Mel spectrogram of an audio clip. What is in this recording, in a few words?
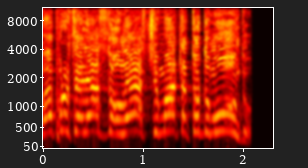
hostile burst, battlechatter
